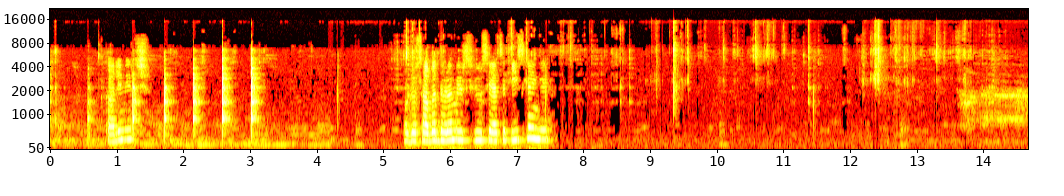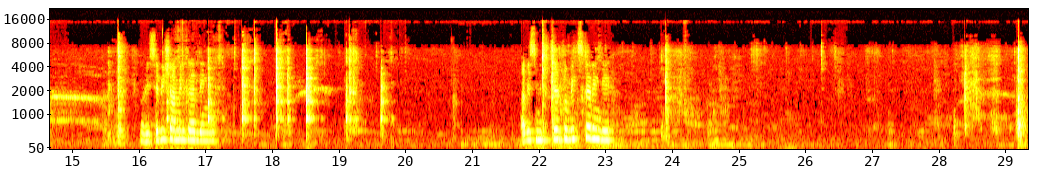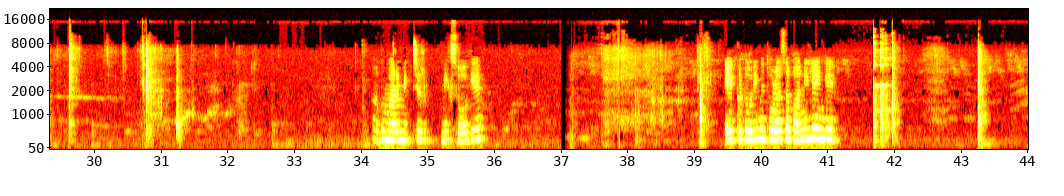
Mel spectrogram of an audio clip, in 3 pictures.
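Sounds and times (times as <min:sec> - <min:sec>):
spoon stirring vegetables in a bowl: 0:00.0 - 0:20.9, 0:21.8 - 0:34.8, 0:37.2 - 0:39.7
dried chillies crackling: 0:05.0 - 0:15.4, 0:16.0 - 0:20.8, 0:21.8 - 0:34.1, 0:37.1 - 0:40.1, 0:42.4 - 0:43.1.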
